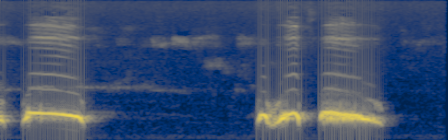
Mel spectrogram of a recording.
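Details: Spotted dove decoy cooing to stir caged doves into calling, recorded cleanly with no other sounds. A long, level coo is followed after a pause by a two-part phrase: a wavering note and a sustained descending coo.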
